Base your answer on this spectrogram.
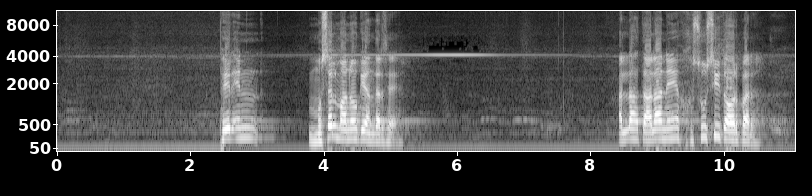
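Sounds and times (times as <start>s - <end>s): faint high-pitched tone: 0.0s - 10.4s
man speaking into a microphone: 2.4s - 5.3s, 8.4s - 10.7s.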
